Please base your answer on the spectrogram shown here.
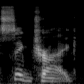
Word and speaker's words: Sigtryg: We're going to pronounce that Sigtryg, because it's spelled Sigtryg. Sigtryg.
